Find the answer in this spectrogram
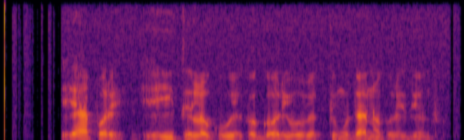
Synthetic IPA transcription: ḛɦapɔɾeeɦit̪elɔkuekɔɡɔɾibɔbjɔkt̪imud̪anɔkɔɾid̪iɔnt̪ʰu

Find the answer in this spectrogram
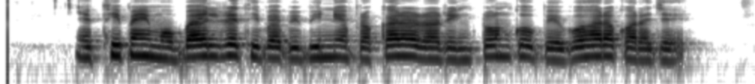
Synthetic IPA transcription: et̪ʰipaĩmobajlɾet̪ʰibabibʱinːɔpɾɔkaɾɔɾɔɾiŋɡ̚ʈonkubjɔbɔɦaɾɔkɔɾad͡ʒae

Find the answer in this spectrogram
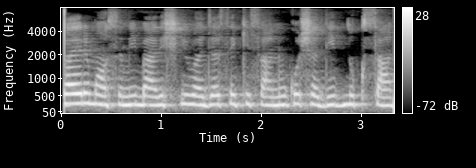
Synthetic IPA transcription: ɛɪɾmɔːsəmibaːɾɪʃkiʋɐd͡ʒəɦsekɪsaːnõkoʃɐd̪iːd̪nʊqsaː

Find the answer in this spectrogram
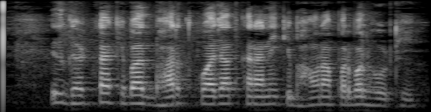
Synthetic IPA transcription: ɪsɡʱɐʈnakebaːd̪̚bʱaːɾət̪koaːd͡ʒaːt̪kɐɾaːnekibʱaːʋnapɐɾbəlɦoʈʰiː

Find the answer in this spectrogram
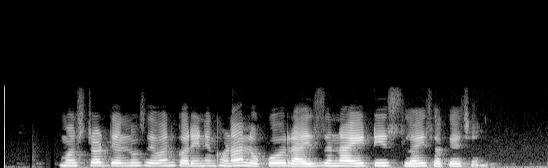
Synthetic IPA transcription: məsʈəɾʈelnũseʋənkəɾineɡʱəɽ̃alokoɾajznaiʈisləiʃəket͡ʃʰe

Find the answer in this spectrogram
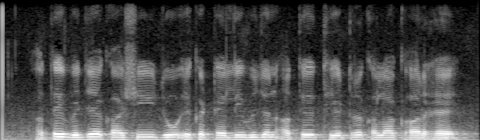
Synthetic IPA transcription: ət̪eːʋɪd͡ʒəjkaːʃiːd͡ʒoːʔɪkʈɛːliːʋɪd͡ʒənə̰t̪eːt̪ʰiəʈəɾkəlaːkaːɾɦɛː

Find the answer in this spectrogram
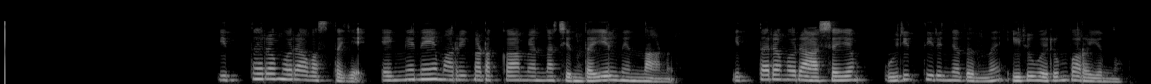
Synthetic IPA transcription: it̪ːɐɾɐmo̞ɾɐʋɐst̪ʰɐjḛeŋːɐne̞mɐrikɐɽɐkːaːme̞nːɐt͡ɕind̪ɐjilninːaːɳɨ | it̪ːɐɾɐmo̞ɾaːɕɐjɐmuɾit̪ːiɾiɲːɐðe̞nːɨʔiɾuʋɐɾumpɐrɐjunːu

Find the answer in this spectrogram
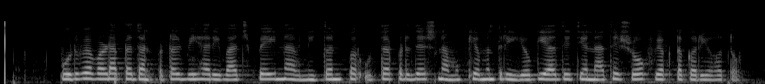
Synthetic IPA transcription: puɾʋəʋəɽapɾəd̪ʱanəʈəlbiɦaɾiʋad͡ʒpeinanid̪ənpəɾṵt̪ːəɾpɾəd̪eʃnamʊkʰjəmənt̪ɾijoɡiad̪it̪jənat̪ʰeʃokʰʋjəkt̪əkəɾjoɦət̪o

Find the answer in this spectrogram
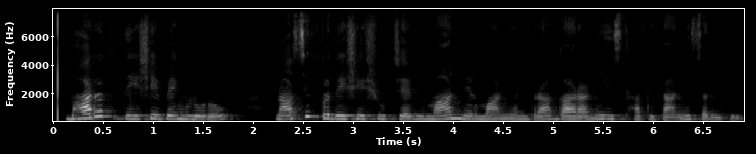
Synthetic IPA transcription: bʱaːɾət̪d̪eːʃebɛŋɡluːɾo | naːsik̚pɾɐd̪eːʃeʃuːt͡ɕeʋimaːnːɪɾma̰ːɳijənt̪ɾaɡaːɾaːɳist̪ʰaːpit̪aːnisɐnt̪i

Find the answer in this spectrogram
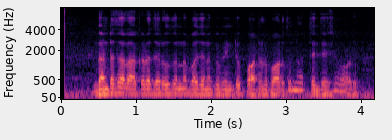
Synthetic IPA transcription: ɡɐɳʈɐsaːlɐːkːɐɽɐd͡ʒɐɾuɡut̪̬unːɐbʱɐd͡ʒɐnɐkuʋiɳʈupa̰ːʈɐlupaːɽut̪unːɐɐt̪jɐmt͡ʃeːs̬ɛːʋa̰ːɽṵ

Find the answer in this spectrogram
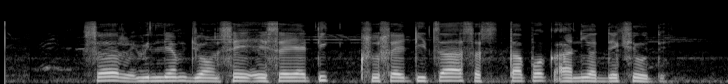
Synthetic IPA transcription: səɾʋiljəmd͡ʑɔnseːsajaʈiksosajʈit͡sasə̃st̪ʰapəkaɽ̃iəd̪ʱjəkʂəɦot̪e

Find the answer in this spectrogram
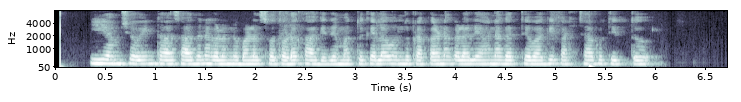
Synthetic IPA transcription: iːɐmʃɐʋint̪ɐɦɐsaːd̪ʱɐnɛɡɐɭɐnːubɐɭɐsuʋɐt̪ɔɽɐkaːɡid̪e̞mɐt̪ːukɛlɐʋo̞nd̪upɾɐkɐɾɐɳɐɡɐɭɐlːiɐnɐɡɐt̪jɐʋaːɡikɐɾt͡ʃaːɡut̪ːit̪ːu

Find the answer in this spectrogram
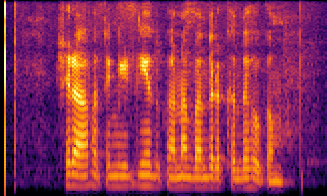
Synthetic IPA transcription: ʃəɾaːpət̪eːmiːʈd̪ɪjãːd̪ʊkaːnãːbə̃nd̪ɾəkʰːənd̪aːɦʊkəm

